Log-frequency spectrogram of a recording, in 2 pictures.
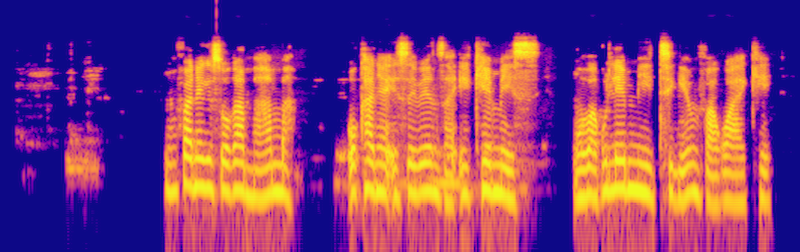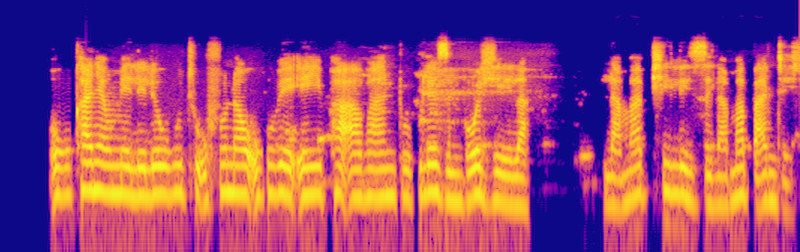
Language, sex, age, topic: North Ndebele, male, 36-49, health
